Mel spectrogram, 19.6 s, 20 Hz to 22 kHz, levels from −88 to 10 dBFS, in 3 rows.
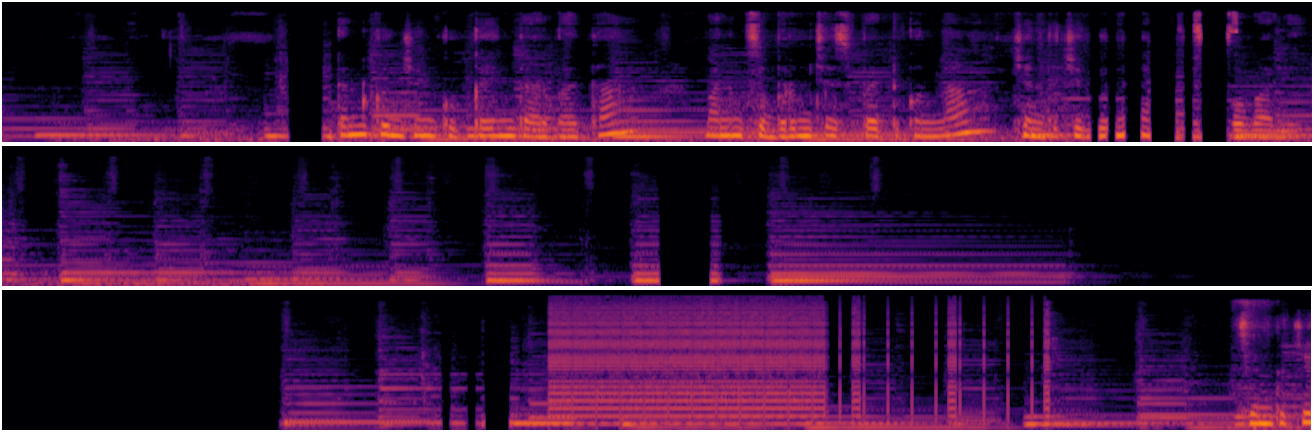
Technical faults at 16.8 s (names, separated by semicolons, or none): GSM phone buzz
